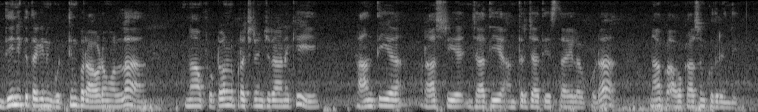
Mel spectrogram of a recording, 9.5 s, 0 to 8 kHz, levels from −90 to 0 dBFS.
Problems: background conversations at intervals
